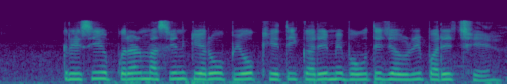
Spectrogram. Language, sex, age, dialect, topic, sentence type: Maithili, female, 25-30, Angika, agriculture, statement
